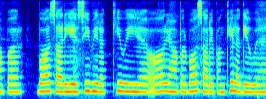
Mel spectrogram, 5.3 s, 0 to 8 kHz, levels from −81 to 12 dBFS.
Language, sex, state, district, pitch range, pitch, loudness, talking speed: Hindi, female, Uttar Pradesh, Lalitpur, 225-240 Hz, 230 Hz, -15 LUFS, 190 wpm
